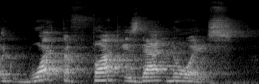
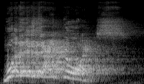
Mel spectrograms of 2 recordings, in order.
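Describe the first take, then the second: First: Loud, slow, higher, incredulous; exasperated rant. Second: Very high, drawn-out scream; screamed outrage. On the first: Host ranting about Batman Forever music, loud and exasperated. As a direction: stretch it out in disbelief. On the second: Host at peak rant over film music, screaming in exasperation. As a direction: scream the question slowly at full force. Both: Real, not acted.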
